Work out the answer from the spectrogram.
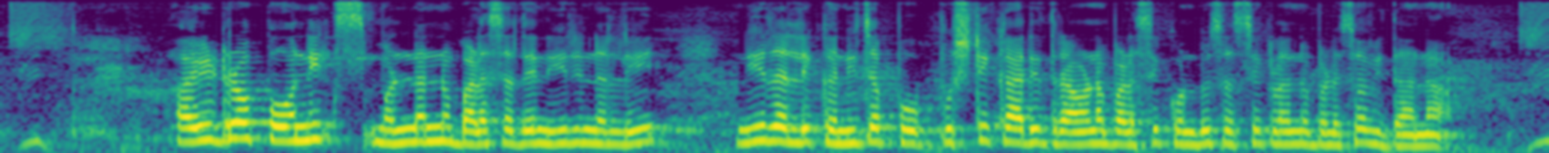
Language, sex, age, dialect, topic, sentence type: Kannada, female, 36-40, Mysore Kannada, agriculture, statement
